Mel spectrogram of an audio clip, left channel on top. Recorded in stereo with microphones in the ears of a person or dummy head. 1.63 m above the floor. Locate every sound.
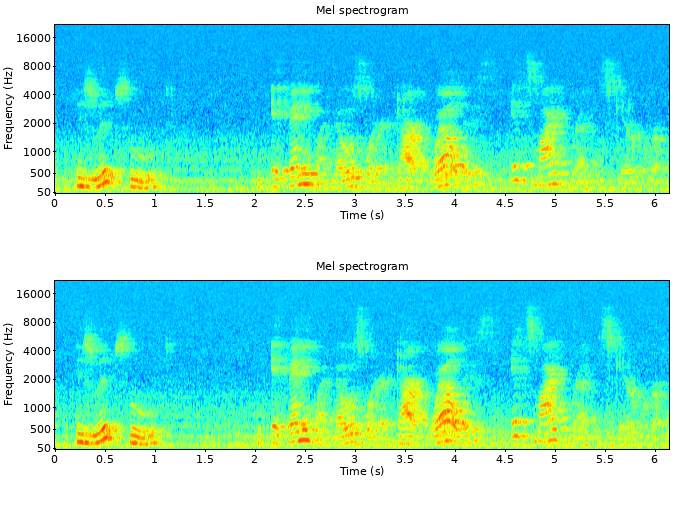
0.2 s a woman speaking: 15° right (ahead or behind), 2.5 m
2.2 s a woman speaking: 5° right (ahead or behind), 3.5 m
